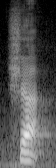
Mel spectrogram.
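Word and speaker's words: شَ: Sya, bacanya sya. Jadi suara angin di tengah lidah ini harus banyak.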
